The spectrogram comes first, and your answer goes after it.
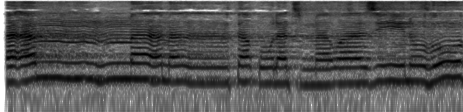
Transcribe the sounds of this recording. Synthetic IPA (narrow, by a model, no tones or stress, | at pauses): aʔamː | aːmanθɑqʊlat̪mawaːziːnʊɦʊ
